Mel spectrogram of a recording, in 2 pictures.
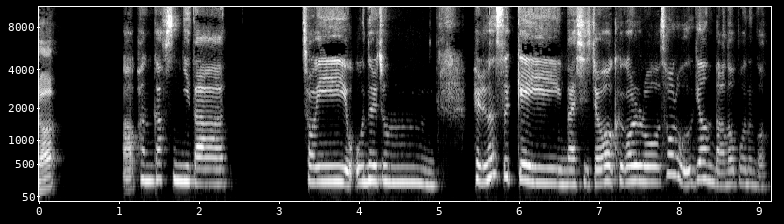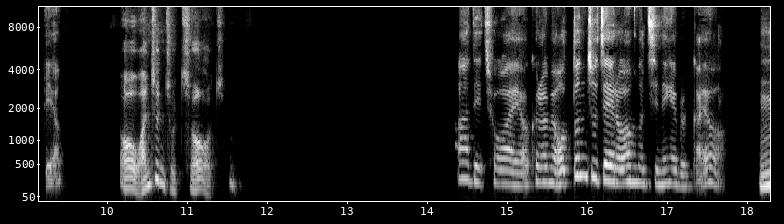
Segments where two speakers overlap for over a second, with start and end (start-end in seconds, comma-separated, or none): none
